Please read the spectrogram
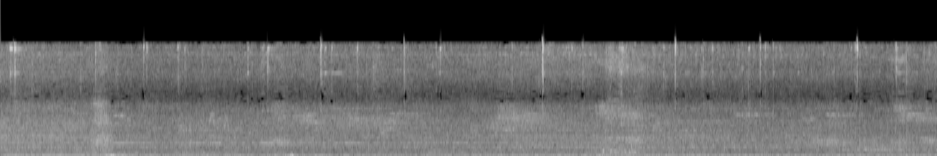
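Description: Bus-terminal hall ambience: a steady low rumble of background noise, with two dull thumps about a second and two seconds in.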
